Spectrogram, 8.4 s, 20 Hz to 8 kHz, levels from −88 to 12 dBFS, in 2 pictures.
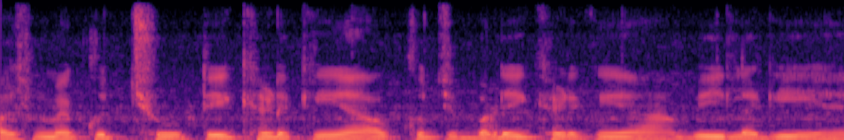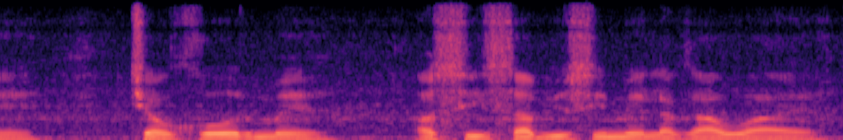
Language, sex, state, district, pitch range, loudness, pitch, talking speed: Hindi, male, Uttar Pradesh, Lucknow, 110-120 Hz, -18 LUFS, 115 Hz, 140 wpm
